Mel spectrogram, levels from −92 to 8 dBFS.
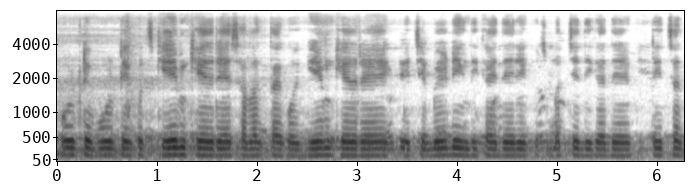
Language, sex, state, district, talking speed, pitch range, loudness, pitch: Hindi, male, Rajasthan, Bikaner, 275 wpm, 130-140 Hz, -16 LUFS, 135 Hz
